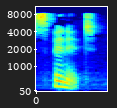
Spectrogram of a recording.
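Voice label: "spinet", English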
